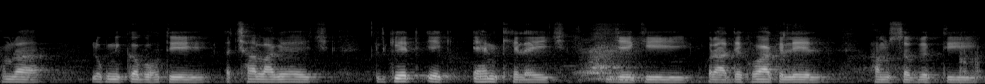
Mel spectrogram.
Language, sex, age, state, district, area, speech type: Maithili, male, 30-45, Bihar, Saharsa, urban, spontaneous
